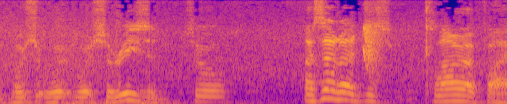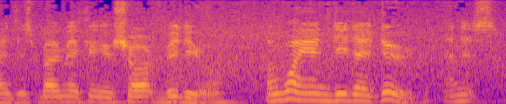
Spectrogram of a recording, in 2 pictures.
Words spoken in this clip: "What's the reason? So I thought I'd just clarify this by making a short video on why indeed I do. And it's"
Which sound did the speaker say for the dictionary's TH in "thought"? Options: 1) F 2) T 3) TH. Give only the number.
3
